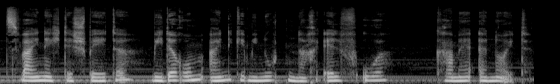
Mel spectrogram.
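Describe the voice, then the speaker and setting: A guarded female prisoner gives testimony in a radio play. Her voice is lowish and dark, with a marked creak. She speaks soberly and with restraint, at a measured tread. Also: little pitch movement, soft background music. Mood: restrained, sober. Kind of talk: documentary radio play, reading written testimony.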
